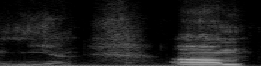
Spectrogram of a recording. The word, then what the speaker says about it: Nguyen: I think actually in this case, you don't pronounce the G, so Nguyen.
